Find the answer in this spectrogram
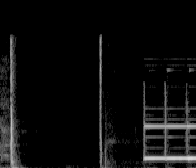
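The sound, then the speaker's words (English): Two sharp, isolated clicks are followed by a loud, steady doorbell-style chime that rings continuously with three quick repeated strikes, close and clear with no voices. “Sweetness bell. You and your stupid sweetness bell.”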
